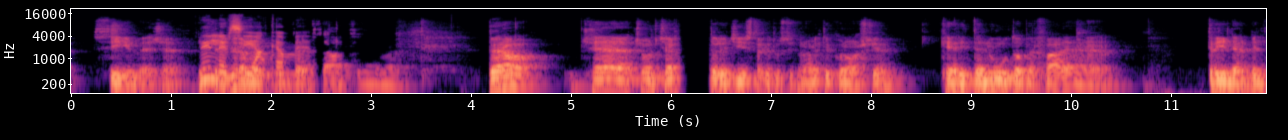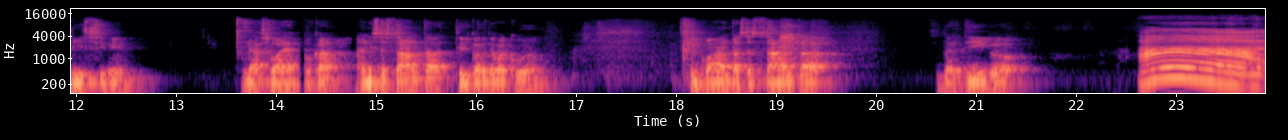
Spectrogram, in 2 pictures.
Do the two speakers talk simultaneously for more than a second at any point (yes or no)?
yes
